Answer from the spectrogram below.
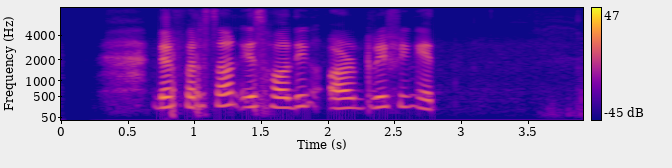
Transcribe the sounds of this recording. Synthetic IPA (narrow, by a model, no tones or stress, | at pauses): dəfərsɔnisholdĩŋɔɹɡɾifĩŋit̪̚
